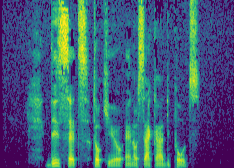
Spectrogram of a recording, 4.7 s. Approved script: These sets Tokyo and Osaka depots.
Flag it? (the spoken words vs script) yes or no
no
